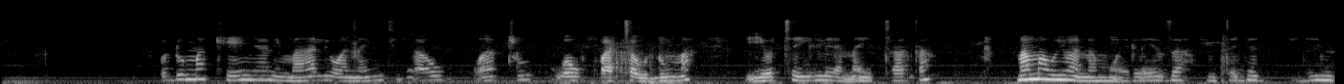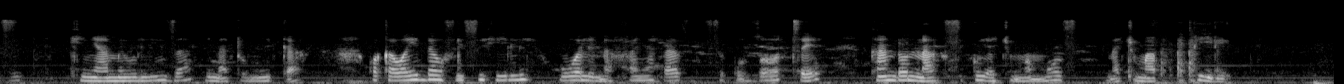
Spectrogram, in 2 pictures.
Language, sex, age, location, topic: Swahili, female, 25-35, Nakuru, government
